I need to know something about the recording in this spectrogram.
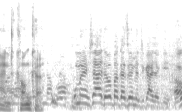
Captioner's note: Portuguese spoken audio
